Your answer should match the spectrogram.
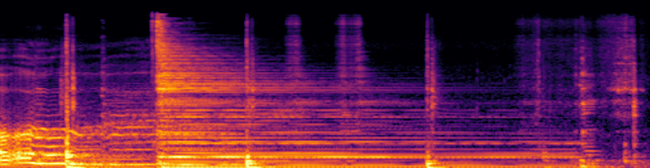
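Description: Nine-string acoustic guitar playing the song's closing chords: a few slow single strums about a second apart, the strongest about a second and a half in, each left to ring and die away.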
